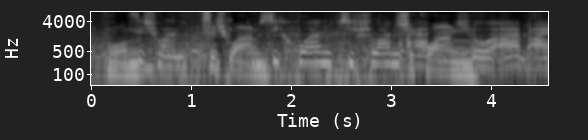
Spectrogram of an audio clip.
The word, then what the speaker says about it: Sichuan: So, is that the Shishwan one? Sichuan.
